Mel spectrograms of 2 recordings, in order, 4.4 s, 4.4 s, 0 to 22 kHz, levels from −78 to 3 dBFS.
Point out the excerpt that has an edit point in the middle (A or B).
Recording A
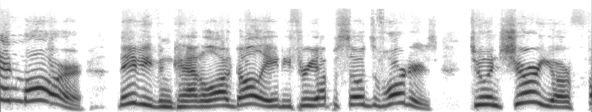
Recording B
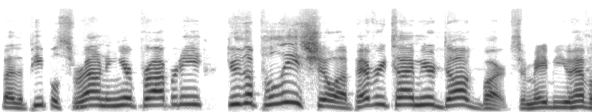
B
